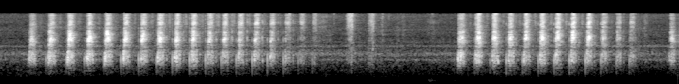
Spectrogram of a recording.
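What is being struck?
Scratch art paper sheet with black coating over metallic layer.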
